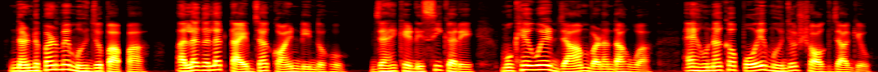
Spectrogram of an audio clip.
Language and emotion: Sindhi, neutral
